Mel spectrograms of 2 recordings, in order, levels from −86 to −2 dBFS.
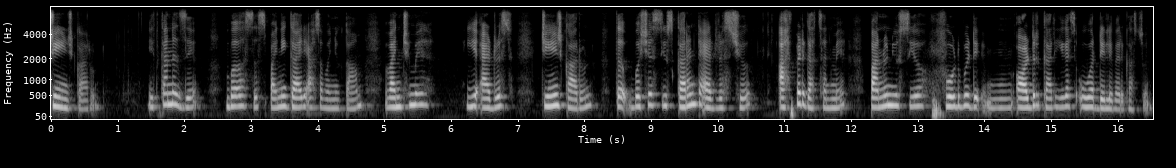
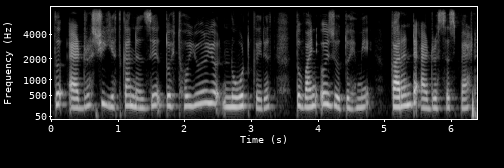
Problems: background sounds at intervals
